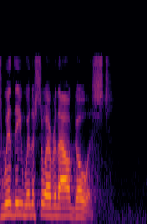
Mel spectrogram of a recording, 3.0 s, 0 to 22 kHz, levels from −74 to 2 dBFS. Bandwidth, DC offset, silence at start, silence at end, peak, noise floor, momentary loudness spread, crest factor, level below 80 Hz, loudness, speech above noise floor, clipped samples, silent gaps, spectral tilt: 8 kHz; under 0.1%; 0 s; 0.8 s; -6 dBFS; -62 dBFS; 15 LU; 18 dB; -70 dBFS; -23 LUFS; 39 dB; under 0.1%; none; -3.5 dB/octave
